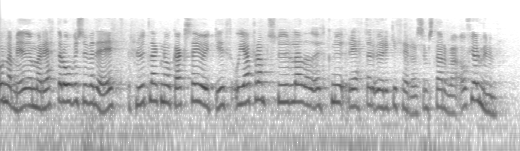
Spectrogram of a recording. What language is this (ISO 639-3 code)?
isl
